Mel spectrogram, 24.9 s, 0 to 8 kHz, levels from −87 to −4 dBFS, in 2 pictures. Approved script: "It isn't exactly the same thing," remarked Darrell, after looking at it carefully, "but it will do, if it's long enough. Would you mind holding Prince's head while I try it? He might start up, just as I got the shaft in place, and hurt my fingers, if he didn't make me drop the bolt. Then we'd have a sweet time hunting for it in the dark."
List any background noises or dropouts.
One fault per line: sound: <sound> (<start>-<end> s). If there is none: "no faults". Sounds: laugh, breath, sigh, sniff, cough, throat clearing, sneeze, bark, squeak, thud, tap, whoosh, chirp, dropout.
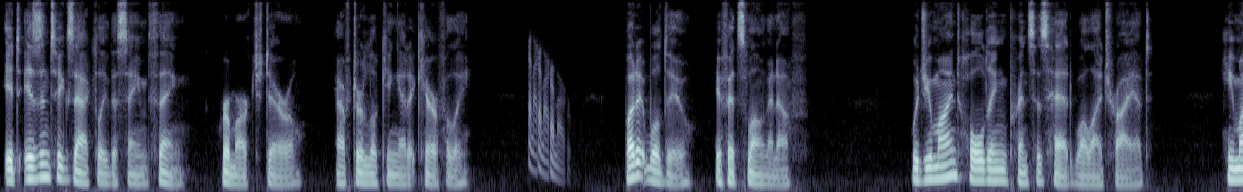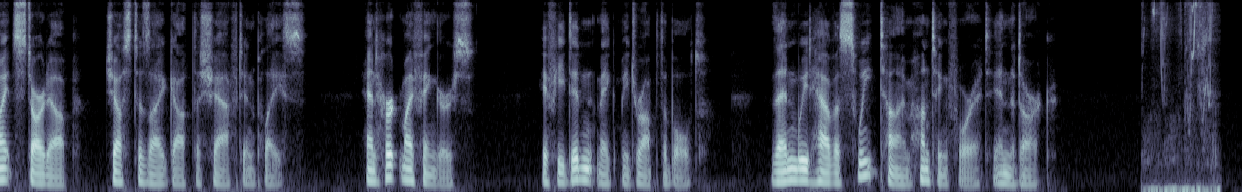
sound: chirp (5.3-5.7 s)
sound: squeak (23.8-24.7 s)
